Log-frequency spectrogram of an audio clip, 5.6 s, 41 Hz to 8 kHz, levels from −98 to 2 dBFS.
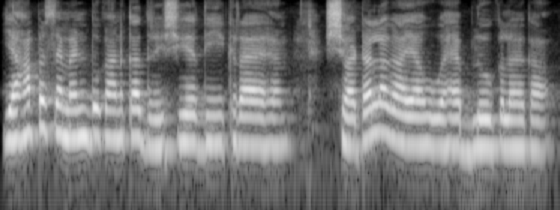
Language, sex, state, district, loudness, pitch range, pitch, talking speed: Hindi, female, Jharkhand, Garhwa, -15 LUFS, 205-245 Hz, 220 Hz, 170 wpm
